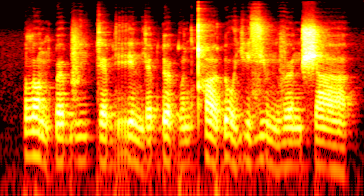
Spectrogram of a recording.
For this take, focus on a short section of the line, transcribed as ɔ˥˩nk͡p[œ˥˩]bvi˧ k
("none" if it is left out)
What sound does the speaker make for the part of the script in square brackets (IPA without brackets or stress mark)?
œ˧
